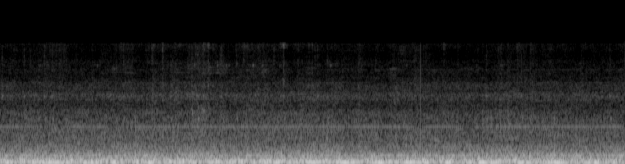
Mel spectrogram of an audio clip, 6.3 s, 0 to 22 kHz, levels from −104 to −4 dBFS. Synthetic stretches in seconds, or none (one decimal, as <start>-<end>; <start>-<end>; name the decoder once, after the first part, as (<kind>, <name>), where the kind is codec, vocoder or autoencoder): none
